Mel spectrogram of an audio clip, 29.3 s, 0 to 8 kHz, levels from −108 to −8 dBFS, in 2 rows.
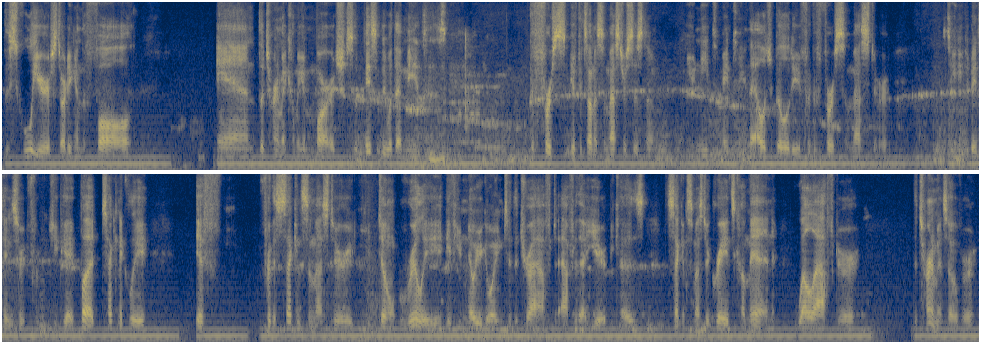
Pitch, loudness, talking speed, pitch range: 120 Hz, -31 LUFS, 160 wpm, 90-120 Hz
